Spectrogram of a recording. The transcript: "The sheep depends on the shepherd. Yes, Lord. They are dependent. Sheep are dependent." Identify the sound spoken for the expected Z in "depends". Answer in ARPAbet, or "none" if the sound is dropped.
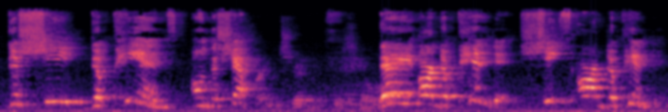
Z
